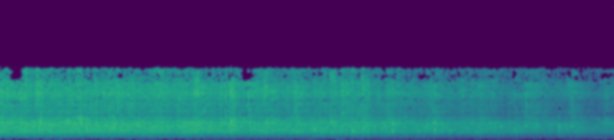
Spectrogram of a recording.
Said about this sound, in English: Wow. Clap for Jesus.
